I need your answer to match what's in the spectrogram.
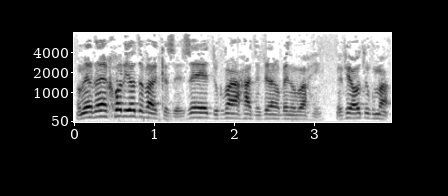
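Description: A man preaching a sermon, telling a story as a lively storyteller who asks rhetorical questions. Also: medium pitch. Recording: dull lo-fi recording.

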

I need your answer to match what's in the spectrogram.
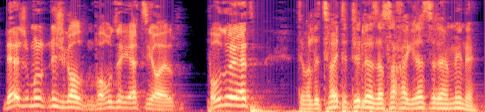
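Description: Fast, gravelly-voiced man teaching. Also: medium pitch, lively intonation, darkish tone. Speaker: religious teacher. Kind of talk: traditional religious lecture.

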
